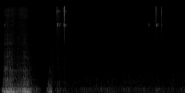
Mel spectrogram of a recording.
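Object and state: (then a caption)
Glass perfume bottle. Long acrylic nails from both hands tap the sides of a tall, cylindrical, dark-tinted glass perfume bottle with a black cap and liquid inside. A loud, low, muffled tap opens the clip, followed by softer low knocks and a few faint, bright clicks that fade quickly into near silence.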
